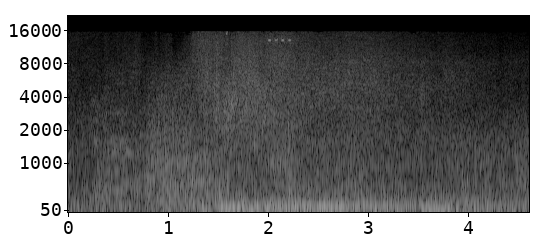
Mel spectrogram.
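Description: A loud explosion roars with a deep rumble.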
